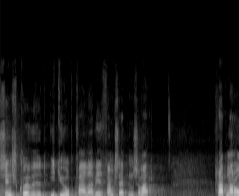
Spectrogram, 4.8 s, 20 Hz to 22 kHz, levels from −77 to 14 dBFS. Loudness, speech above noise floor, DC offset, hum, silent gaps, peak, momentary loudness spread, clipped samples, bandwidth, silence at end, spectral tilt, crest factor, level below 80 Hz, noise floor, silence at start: -21 LUFS; 31 dB; under 0.1%; none; none; 0 dBFS; 8 LU; under 0.1%; 14 kHz; 0 s; -5.5 dB/octave; 20 dB; -76 dBFS; -51 dBFS; 0 s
